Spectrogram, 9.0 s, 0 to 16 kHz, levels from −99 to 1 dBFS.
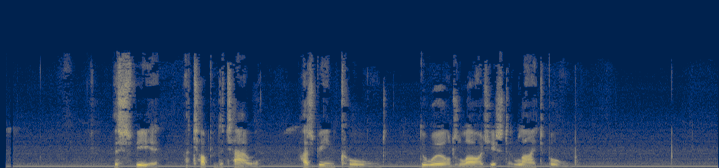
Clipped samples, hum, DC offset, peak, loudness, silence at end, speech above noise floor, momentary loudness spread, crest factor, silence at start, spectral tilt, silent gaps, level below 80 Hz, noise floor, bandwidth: under 0.1%; none; under 0.1%; -4 dBFS; -26 LUFS; 0 s; 22 dB; 26 LU; 24 dB; 0.1 s; -4 dB/octave; none; -74 dBFS; -48 dBFS; 11.5 kHz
